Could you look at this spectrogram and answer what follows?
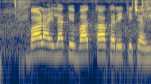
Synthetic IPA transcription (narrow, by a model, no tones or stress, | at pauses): baːɭaːɪlakebaːd̪kakəɾeket͡ʃaːɦi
